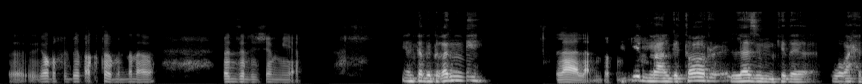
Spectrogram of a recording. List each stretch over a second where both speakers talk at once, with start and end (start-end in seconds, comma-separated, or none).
none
